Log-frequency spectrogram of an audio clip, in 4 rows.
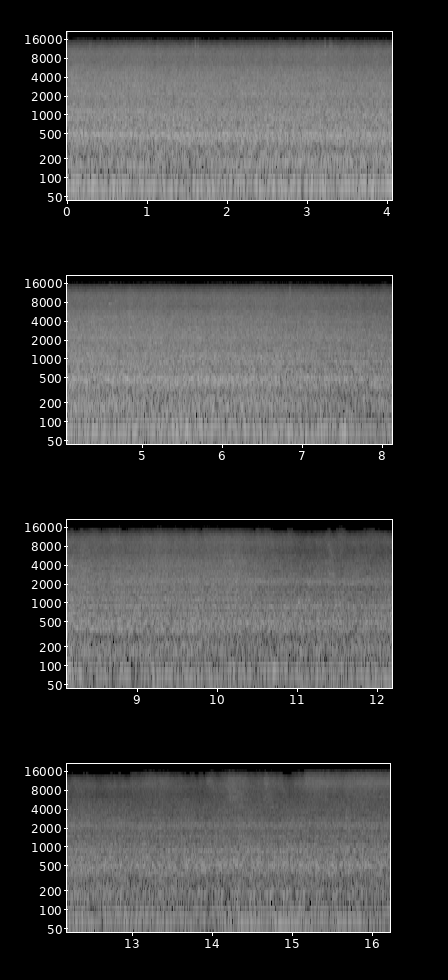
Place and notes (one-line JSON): {"title": "Rail tracks, Katowice, Poland - (823) Old train on clickety-clack tracks", "date": "2021-06-27 14:52:00", "description": "Recording of a train ride made from the inside with the recorded placed directly on the train floor.\nRecorded with UNI mics of Tascam DR100mk3", "latitude": "50.26", "longitude": "19.07", "altitude": "259", "timezone": "Europe/Warsaw"}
